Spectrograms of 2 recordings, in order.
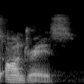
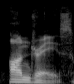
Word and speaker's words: Andres: How do you pronounce that? It's Andres. Andres.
